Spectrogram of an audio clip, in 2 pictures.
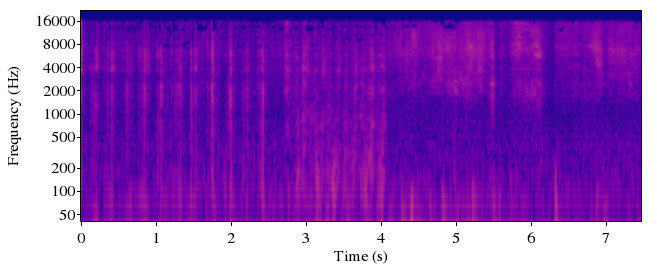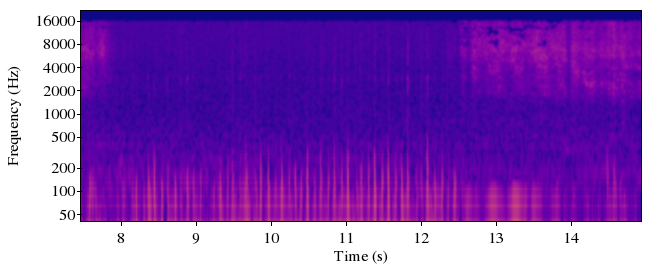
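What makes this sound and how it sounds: A solid tan bar of soap is rubbed and scratched by long nails and fingertips. Quick, irregular scratching strokes with bright, hissy texture open the clip, then give way to softer rubbing and a run of dull, low scratches.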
